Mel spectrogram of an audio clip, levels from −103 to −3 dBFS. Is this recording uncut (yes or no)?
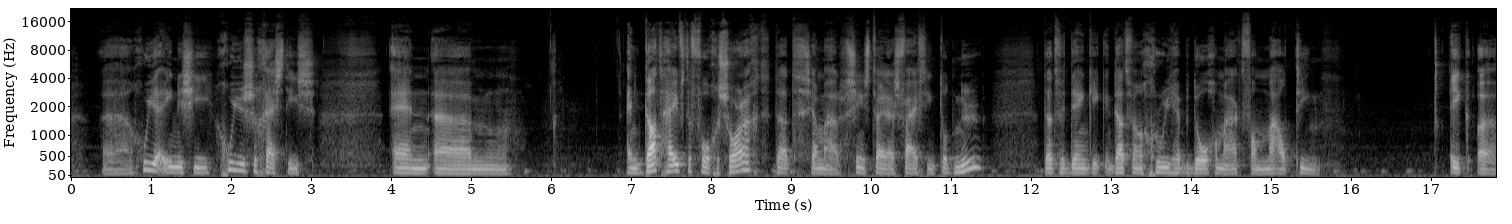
yes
